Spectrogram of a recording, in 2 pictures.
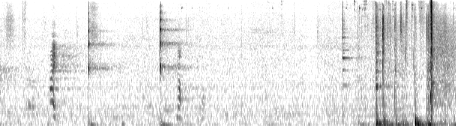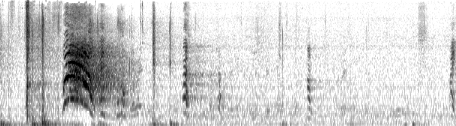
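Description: A shuttlecock is struck sharply with a racket, again and again.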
